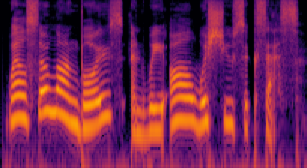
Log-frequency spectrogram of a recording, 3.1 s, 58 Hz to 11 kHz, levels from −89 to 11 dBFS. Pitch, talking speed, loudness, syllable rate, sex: 245 Hz, 195 wpm, -16 LUFS, 3.8 syllables/s, female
